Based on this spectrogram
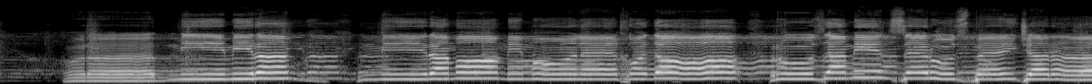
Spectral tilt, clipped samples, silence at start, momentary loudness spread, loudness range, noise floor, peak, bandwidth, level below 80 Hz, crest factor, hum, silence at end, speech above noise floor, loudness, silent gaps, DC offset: -4 dB/octave; under 0.1%; 0.65 s; 11 LU; 2 LU; -44 dBFS; 0 dBFS; 15 kHz; -64 dBFS; 16 dB; none; 0 s; 29 dB; -16 LUFS; none; under 0.1%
